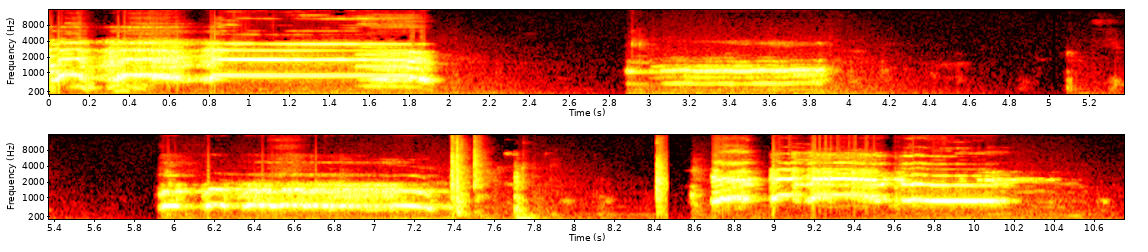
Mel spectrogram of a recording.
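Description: Aseel rooster and hens crowing and clucking at close range, with loud harmonic crows and shorter cackling bursts separated by brief pauses.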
